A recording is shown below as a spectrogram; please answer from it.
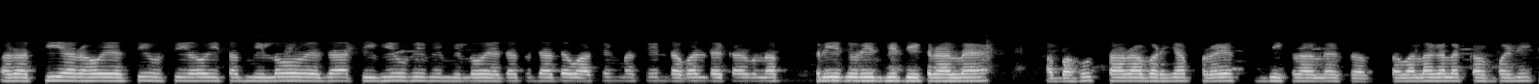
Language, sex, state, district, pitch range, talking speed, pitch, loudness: Hindi, male, Bihar, Lakhisarai, 160-170 Hz, 170 wpm, 165 Hz, -16 LUFS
